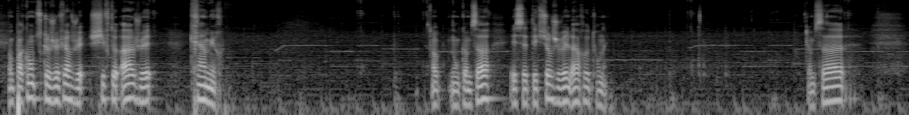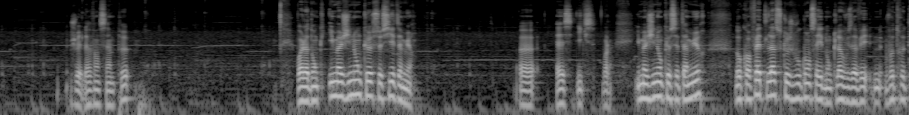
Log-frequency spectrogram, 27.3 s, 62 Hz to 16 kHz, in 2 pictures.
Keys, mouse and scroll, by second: 0.1-0.9 scroll up 2, 0.9 shift+a, 3.2 scroll down 1, 3.4 KP_1, 4.4 r, 6.5 scroll down 1, 6.6-7.2 middle drag, 7.2 click, 7.8 KP_1, 9.1 r, 10.5-11.5 middle drag, 11.5 z, 11.8-12.4 scroll down 2, 12.4 scroll down 1, 12.5 scroll up 2, 12.6 click, 13.1 z, 13.4-14.8 middle drag, 14.8 click, 15.9 middle drag, 16.2-16.6 scroll up 1, 16.6 click, 17.9-18.7 middle drag, 18.7 click, 20.4 middle drag, 20.7-21.4 scroll down 1, 21.4 ctrl+z, 23.5 scroll down 1, 23.8-24.2 shift+middle drag, 24.2 click, 24.5 middle click, 24.9 scroll up 1, 25.2-27.1 drag, 27.2 scroll up 1.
